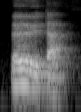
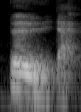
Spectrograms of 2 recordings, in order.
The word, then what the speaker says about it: pöytä: One of them is a back vowel diphthong, pouta, while the other one is a front vowel diphthong, pöytä. And the more specifically you pronounce it in the back or in the front, the more unambiguous you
